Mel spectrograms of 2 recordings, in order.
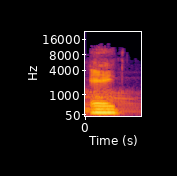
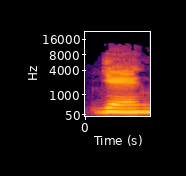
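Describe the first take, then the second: First: The word begins directly with a vowel. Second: The word begins with a y sound. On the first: The speaker calls it right. "真系真真正正嘅日文发音嚟嘅" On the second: The speaker calls it wrong. "读yen 咧系错噶"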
